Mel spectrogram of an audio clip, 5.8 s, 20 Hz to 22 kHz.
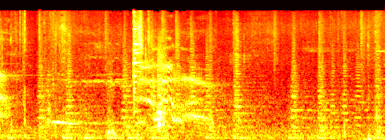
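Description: A horse whinnies in the fantasy strategy game The Banner Saga 2, a rising neigh in the middle set over soft thumping hoofbeats and game ambience.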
